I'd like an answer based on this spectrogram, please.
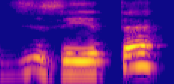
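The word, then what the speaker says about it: ζῆτα: em aberto em Fé o nosso dzeta dzeta presta atenção dieta tá repete comigo Zeta é o nosso Z que corresponde o c de casa não é isso então o z o nosso Z de Edson e não de zebra é isso que eu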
